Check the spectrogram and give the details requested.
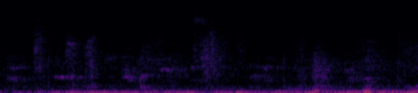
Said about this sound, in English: Oh, someone's lost their dog out there.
